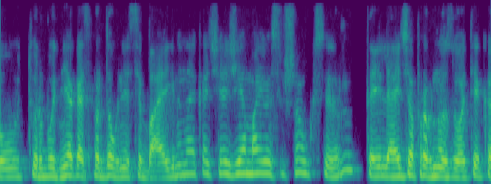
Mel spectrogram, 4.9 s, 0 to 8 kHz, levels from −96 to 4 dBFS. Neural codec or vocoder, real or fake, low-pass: none; real; 7.2 kHz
